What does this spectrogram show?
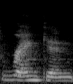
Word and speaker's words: Reintgen: pan huh that's convenient his website is it's pronounced Rankine calm it's very helpful thank you this book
